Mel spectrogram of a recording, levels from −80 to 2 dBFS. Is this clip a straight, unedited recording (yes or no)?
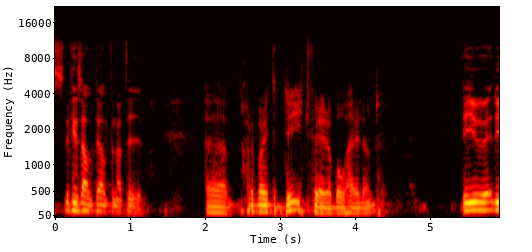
yes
